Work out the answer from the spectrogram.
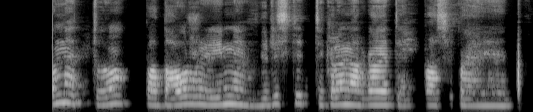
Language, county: Lithuanian, Kaunas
